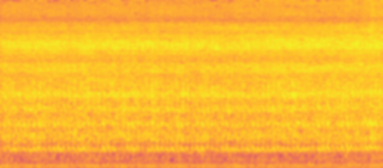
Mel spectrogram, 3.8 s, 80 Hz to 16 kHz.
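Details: RC Mini Cooper S driving in circles after an ESC replacement, running a 2S Li-ion battery instead of 3S: a fairly quick, somewhat uneven knock, about four a second, over the motor whine; source unconfirmed, likely wheel-related; rhythmic knocking.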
